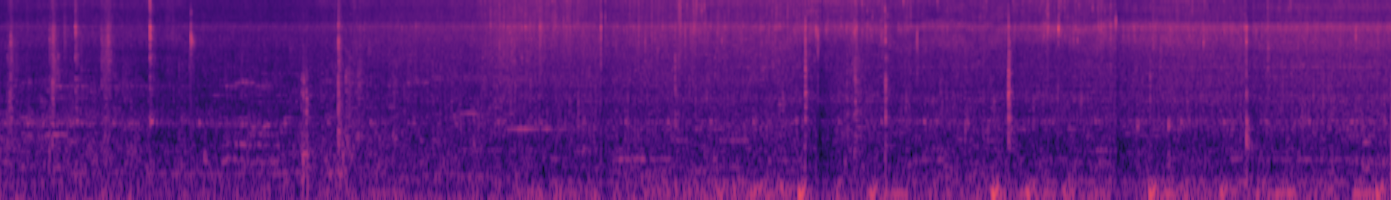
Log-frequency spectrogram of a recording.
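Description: Bammy (cassava flatbread) shallow-frying in hot oil in a frying pan: a steady sizzle with scattered sharp crackles, over a steady low rumble.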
